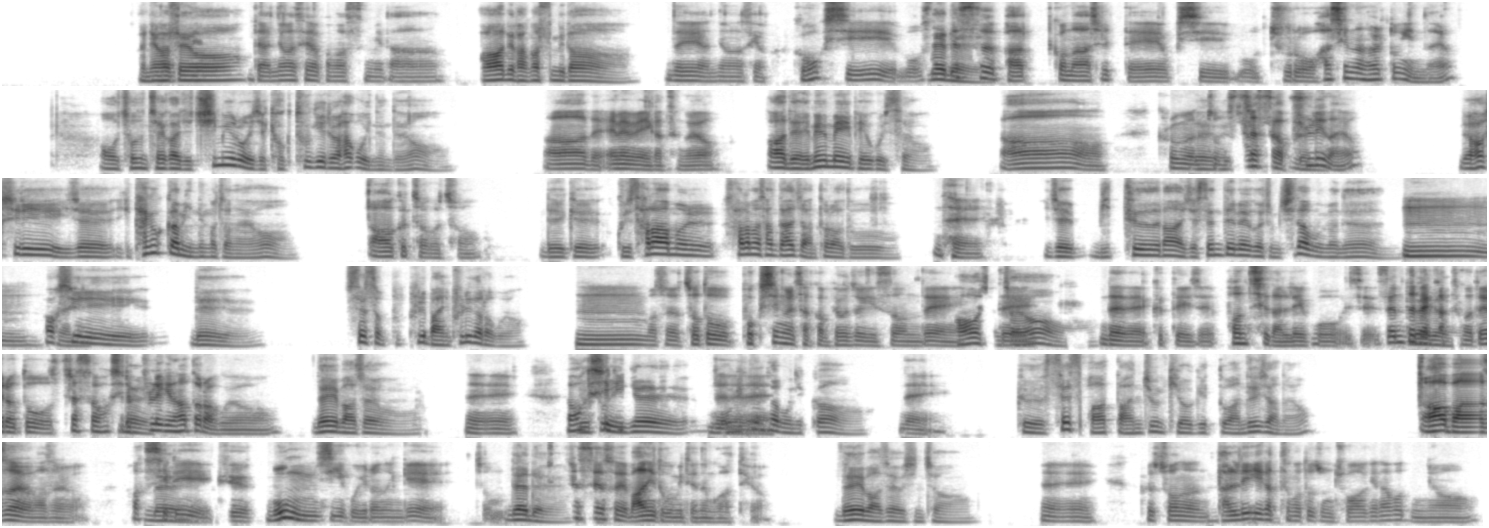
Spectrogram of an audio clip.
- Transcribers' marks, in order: tapping; in English: "MMA"; in English: "MMA"; laughing while speaking: "네"; in English: "미트나"
- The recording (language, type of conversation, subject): Korean, unstructured, 스트레스를 받을 때 보통 어떻게 푸세요?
